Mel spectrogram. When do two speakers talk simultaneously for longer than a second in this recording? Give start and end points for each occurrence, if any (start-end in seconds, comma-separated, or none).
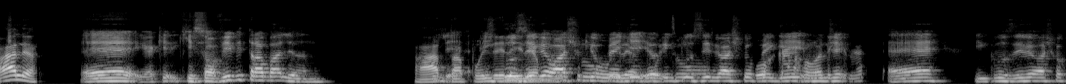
4.3-8.7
